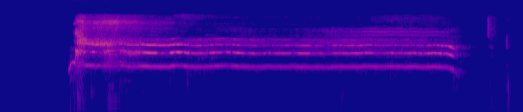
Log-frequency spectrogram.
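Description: A young boy wails a long, loud, steady note close to a microphone.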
